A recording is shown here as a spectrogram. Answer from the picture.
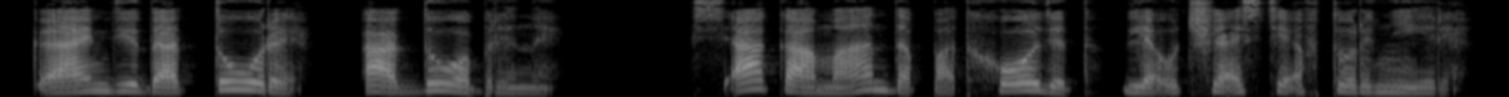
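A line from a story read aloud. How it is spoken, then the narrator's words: Old creaky voice. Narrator (Russian): самый старший из них проскрипел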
